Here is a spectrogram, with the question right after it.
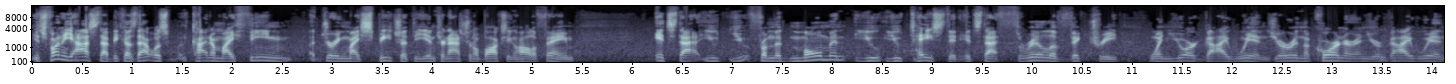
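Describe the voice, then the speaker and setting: A man with a fairly high pitch uses a normal speaking voice, keeping a moderate pace and ordinary pitch variation. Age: 60s. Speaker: boxing trainer. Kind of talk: interview.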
